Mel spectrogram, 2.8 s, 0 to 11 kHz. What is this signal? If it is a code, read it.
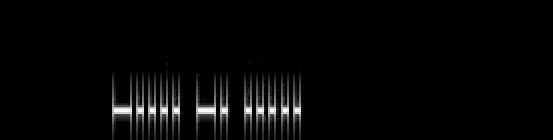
Morse code, heard as a keyed tone, about 40 wpm, 700 Hz. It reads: 6N5
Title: Common Cut Numbers - 3-Digit 40wpm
